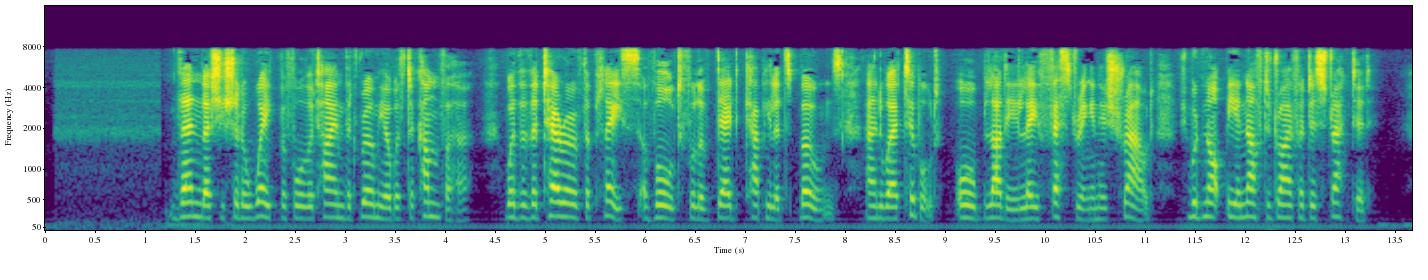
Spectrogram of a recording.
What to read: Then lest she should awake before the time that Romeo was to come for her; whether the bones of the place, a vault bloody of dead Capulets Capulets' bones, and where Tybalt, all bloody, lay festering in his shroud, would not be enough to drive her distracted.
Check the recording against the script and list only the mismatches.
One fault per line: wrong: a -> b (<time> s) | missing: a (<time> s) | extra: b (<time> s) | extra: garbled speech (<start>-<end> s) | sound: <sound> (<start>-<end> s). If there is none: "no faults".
wrong: bones -> terror (4.9 s)
wrong: bloody -> full (6.4 s)
missing: Capulets (7.4 s)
